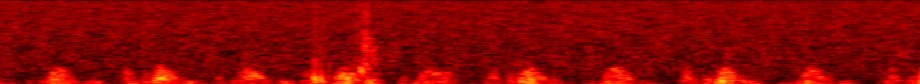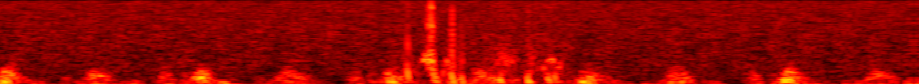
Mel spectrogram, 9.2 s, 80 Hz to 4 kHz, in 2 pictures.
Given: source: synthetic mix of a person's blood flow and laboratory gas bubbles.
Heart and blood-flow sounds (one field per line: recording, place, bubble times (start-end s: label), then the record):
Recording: Doppler ultrasound of blood flow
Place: precordium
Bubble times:
1.56-1.68 s: bubbles
1.80-1.95 s: bubbles
6.63-7.01 s: bubbles
7.04-7.47 s: bubbles
From the record:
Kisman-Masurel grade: 213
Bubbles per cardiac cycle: several, 3 to 8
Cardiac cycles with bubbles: 1 to 10%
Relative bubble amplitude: loud (0.450 to 0.775)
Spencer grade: 1 (occasional bubble signal discernible with the cardiac motion signal, with majority of cardiac periods free of bubbles)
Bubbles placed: only in the low amplitude regions of the cardiac cycle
